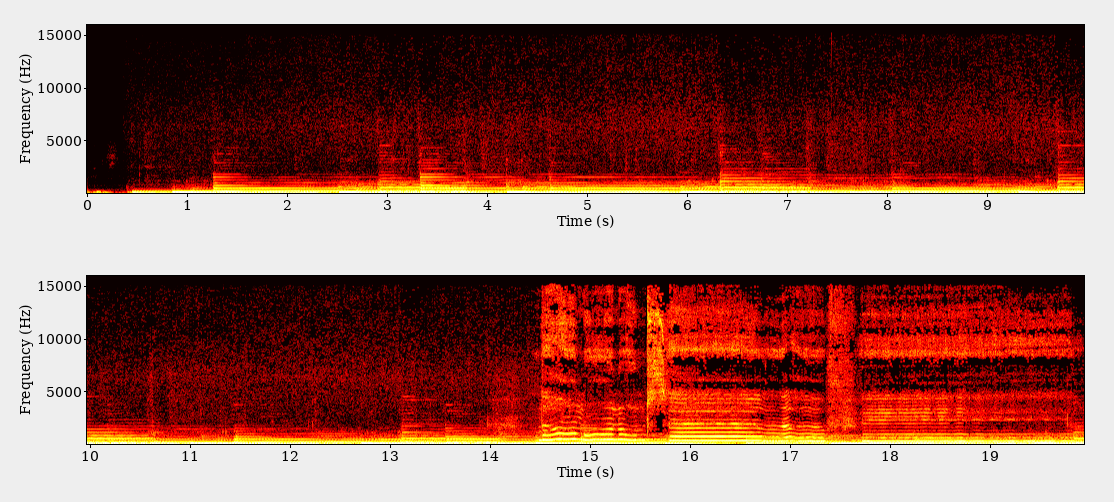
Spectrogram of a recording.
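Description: Music from a singer's album, built on sustained low harmonic tones with a steady, dense texture throughout. A brighter, higher layer enters near the end.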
